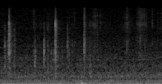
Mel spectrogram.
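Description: Faint crinkles and light clicks of a clear plastic bag of paper pieces being handled, with a soft thump about a second in, over a low steady hum.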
